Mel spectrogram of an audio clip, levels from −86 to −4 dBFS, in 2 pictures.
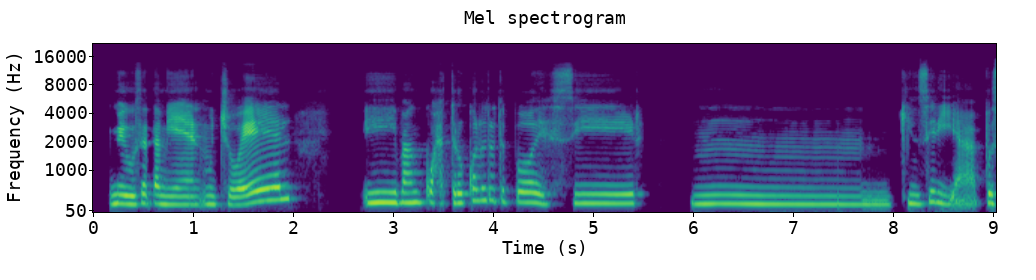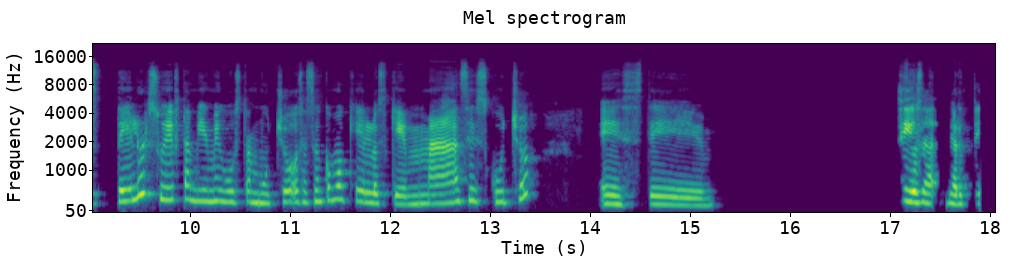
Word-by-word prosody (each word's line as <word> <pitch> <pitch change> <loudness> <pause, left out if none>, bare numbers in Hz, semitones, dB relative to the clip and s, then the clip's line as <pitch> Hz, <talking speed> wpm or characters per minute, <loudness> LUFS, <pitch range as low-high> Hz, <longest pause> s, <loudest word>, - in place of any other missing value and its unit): me 210 0 +2
gusta 200 +2 0
también 195 -2 0
mucho 195 -1 -2
él 280 +10 +4 0.7
y 240 +1 +2
van 235 0 0
4 230 -2 -3
¿Cuál 280 +2 -4
otro 290 0 -6
te 265 0 -10
puedo 245 -1 -2
decir? 220 0 -4 0.4
Mm, 200 - -5
¿quién 215 -2 -5
sería? 225 0 -6
Pues 220 0 -4
Taylor 285 +12 +6
Swift 310 -8 +2
también 275 -5 0
me 270 +1 +1
gusta 250 0 -3
mucho, 230 +1 0
o 255 - 0
sea, 250 - -5
son 260 +2 -1
como 310 +2 -1
que 270 -5 -1
los 225 -2 +1
que 205 -3 +2
más 215 +6 +4
escucho. 265 - -2 0.7
Este 190 -4 -1 1.8
sí 265 -2 +10
o - - +13
sea, 235 -2 +3
mi 220 - -2
arti 210 +2 -2
220 Hz, 125 wpm, -22 LUFS, 200-255 Hz, 1.8 s, o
